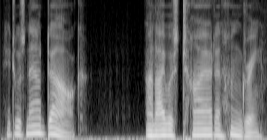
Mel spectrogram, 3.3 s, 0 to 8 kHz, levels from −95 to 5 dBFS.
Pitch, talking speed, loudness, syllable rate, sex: 120 Hz, 180 wpm, -15 LUFS, 4.8 syllables/s, male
